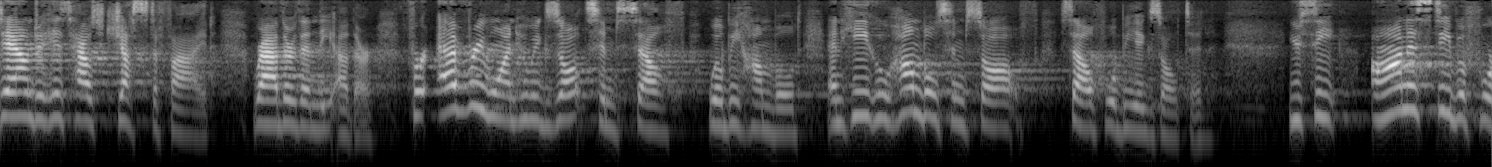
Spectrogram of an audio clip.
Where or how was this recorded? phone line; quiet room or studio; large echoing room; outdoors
large echoing room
